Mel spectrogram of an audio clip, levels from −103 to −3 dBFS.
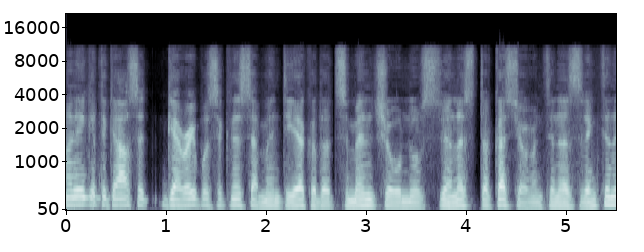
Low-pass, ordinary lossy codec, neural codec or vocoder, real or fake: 10.8 kHz; AAC, 48 kbps; codec, 16 kHz in and 24 kHz out, 0.4 kbps, LongCat-Audio-Codec, two codebook decoder; fake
